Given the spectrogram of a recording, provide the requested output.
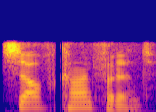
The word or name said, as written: self-confident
